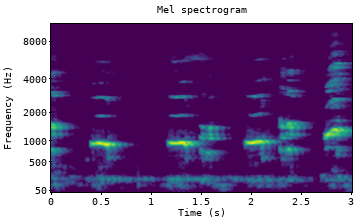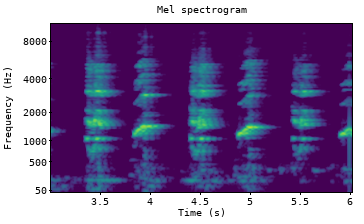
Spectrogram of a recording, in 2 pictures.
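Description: A bird calling in a steady series of short notes, about two a second, each with a slight upward inflection. The notes turn fuller and brighter about halfway through.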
